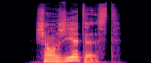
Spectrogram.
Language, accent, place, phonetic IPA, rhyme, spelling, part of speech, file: German, Germany, Berlin, [ʃɑ̃ˈʒiːɐ̯təst], -iːɐ̯təst, changiertest, verb, De-changiertest.ogg
- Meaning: inflection of changieren: 1. second-person singular preterite 2. second-person singular subjunctive II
